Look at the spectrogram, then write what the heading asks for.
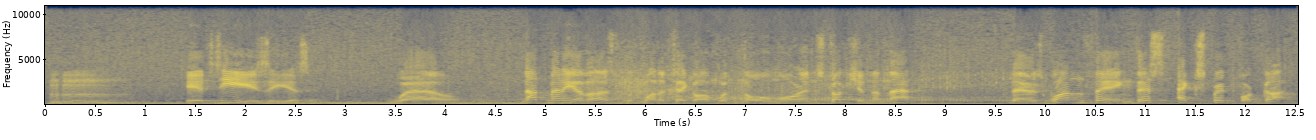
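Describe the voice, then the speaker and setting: A man's voice: fairly high pitch, expressive, slow pace. An American man delivering scripted 1940s newsreel-style narration for a military training film, in a declamatory, instructive manner. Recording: noisy old film soundtrack.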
